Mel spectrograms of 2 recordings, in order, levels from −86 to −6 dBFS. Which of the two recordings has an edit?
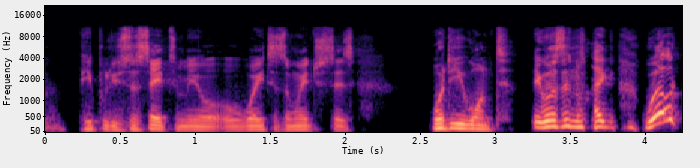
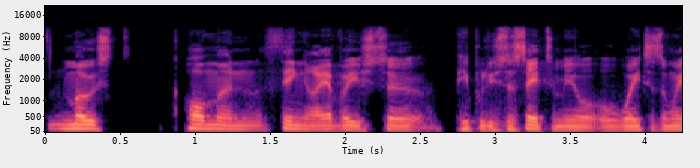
first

